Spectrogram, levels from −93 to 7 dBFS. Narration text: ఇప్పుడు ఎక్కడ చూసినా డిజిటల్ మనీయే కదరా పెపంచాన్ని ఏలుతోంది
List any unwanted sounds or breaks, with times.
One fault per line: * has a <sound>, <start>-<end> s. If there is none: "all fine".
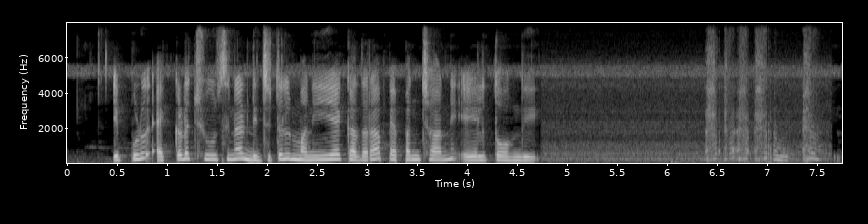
* has a cough, 6.0-7.6 s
